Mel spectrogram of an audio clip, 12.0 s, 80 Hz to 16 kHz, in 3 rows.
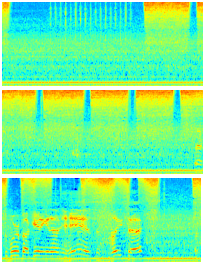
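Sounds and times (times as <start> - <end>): steady motor hum: 0.0 - 12.0
airbrush air hiss: 2.8 - 9.0, 9.6 - 11.2.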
